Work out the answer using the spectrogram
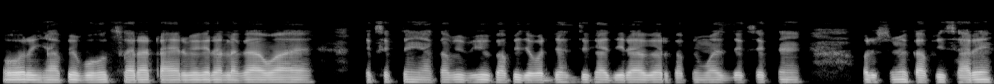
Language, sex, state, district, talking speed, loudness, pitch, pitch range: Hindi, male, Bihar, Araria, 205 wpm, -17 LUFS, 110 Hz, 105-110 Hz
